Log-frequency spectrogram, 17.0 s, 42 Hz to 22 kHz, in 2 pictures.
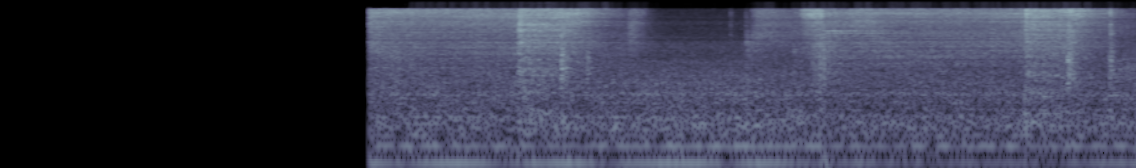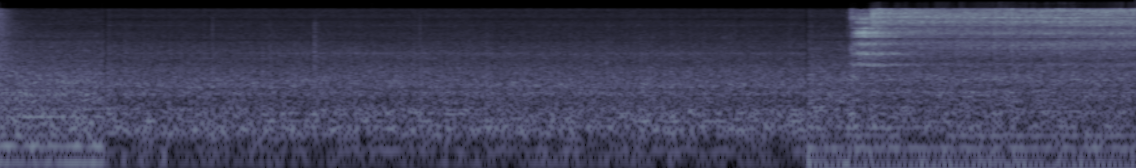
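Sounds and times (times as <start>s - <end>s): gas hissing: 2.8s - 4.9s, 5.5s - 8.7s, 14.6s - 17.0s
welding machine hum: 2.8s - 9.2s, 14.6s - 17.0s.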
